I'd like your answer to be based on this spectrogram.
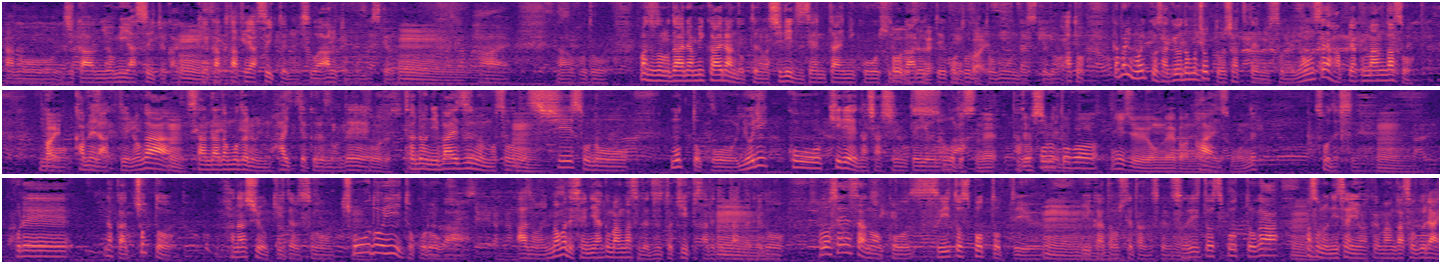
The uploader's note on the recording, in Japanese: Appleイベント2日目、昼下がりのApple Park Visitor Center屋上で。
